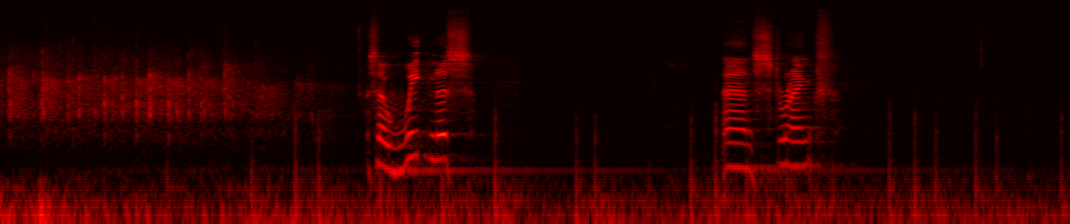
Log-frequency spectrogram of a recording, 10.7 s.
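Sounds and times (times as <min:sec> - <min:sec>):
audience applause: 0:00.0 - 0:03.4
speech: 0:03.7 - 0:04.8, 0:07.2 - 0:08.4.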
